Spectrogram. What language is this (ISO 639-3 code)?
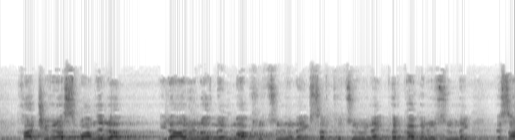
ron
